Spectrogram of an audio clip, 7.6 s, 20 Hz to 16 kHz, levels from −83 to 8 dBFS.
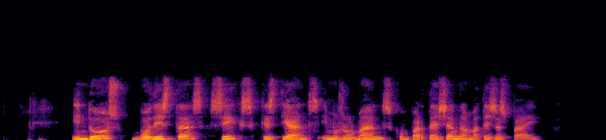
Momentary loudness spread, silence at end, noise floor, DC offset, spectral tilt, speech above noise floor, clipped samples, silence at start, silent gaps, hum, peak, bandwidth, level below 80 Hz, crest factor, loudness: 11 LU; 0.85 s; -87 dBFS; under 0.1%; -6 dB/octave; 70 dB; under 0.1%; 0.9 s; none; none; -2 dBFS; 7.4 kHz; -56 dBFS; 16 dB; -17 LUFS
